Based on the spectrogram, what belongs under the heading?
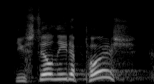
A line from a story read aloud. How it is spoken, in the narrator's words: called out the husband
